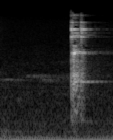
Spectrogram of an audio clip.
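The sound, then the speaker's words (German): A single bright clink of glasses touching in a toast, sharp with a short ringing tail, over a low steady hum. “Prost.”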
